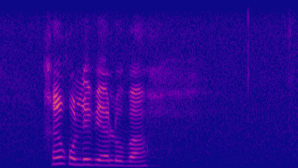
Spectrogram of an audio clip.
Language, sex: Northern Sotho, female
